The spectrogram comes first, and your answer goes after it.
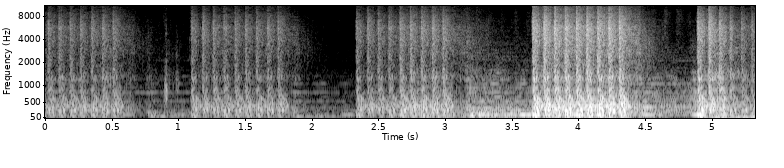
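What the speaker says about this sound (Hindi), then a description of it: "ओके, तो यहाँ पे जो फायरिंग है वो स्टार्ट हो चुकी है।" Rapid automatic gunfire from a mobile shooting video game in a 3D Pakistan Army game, bursts of machine-gun fire rattling in clusters with brief pauses, growing denser and louder toward the end.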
